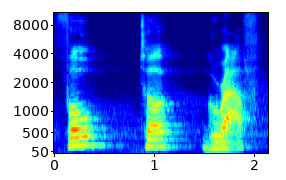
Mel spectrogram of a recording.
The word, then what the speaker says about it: photograph: There are 3 syllables, photograph. The stress is on the first syllable, pho. So, photograph.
